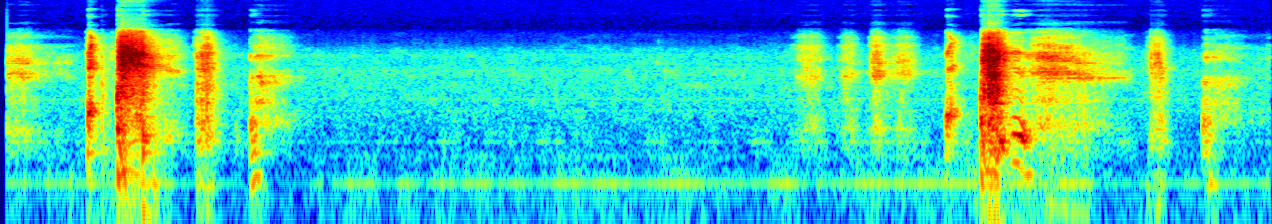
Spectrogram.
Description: I just woke up with a wicked head cold. It brought really powerful sneezes and a lot of congestion.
